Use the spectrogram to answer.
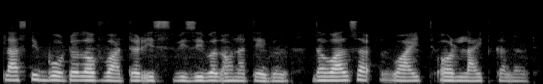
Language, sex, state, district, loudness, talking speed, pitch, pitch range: English, female, Arunachal Pradesh, Lower Dibang Valley, -19 LUFS, 175 wpm, 180 Hz, 170-185 Hz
